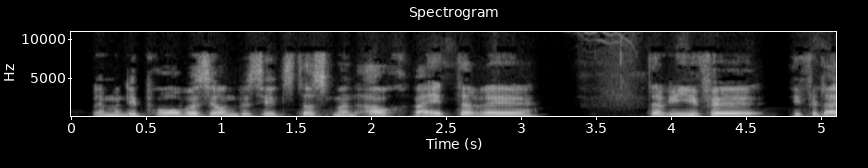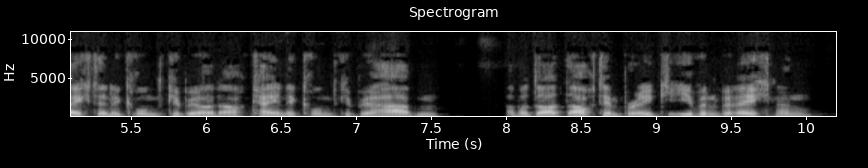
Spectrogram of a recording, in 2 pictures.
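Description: Here is a man with an ordinary speaking voice. His pitch sits fairly high and his intonation stays fairly even. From Austria, southeastern Styria. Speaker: programmer. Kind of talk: interview.

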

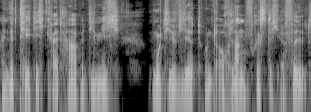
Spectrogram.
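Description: On a very clean recording with a silent background and a dry, close sound with no echo, a man speaks at a moderate pace in a fairly low pitch, with a dark, mellow tone and fairly even intonation. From Lower Saxony, Germany (Hildesheim, near Hanover). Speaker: life coach and mountain bike guide. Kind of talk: interview.

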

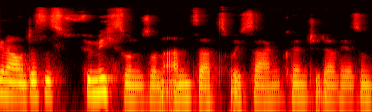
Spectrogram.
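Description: Her tone is dark and mellow, with a very deep, low pitch for a woman. She speaks at a moderate pace in a monotone, flat way. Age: 30s. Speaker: coach and graphic designer, podcast guest. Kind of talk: therapeutic conversation.

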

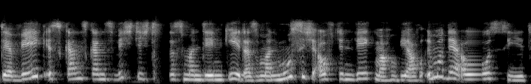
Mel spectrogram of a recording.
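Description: A woman's voice at a fairly high pitch. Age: 50s. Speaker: guest sharing recovery from alcohol addiction. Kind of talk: casual interview chat. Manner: halting, many fillers and restarts.

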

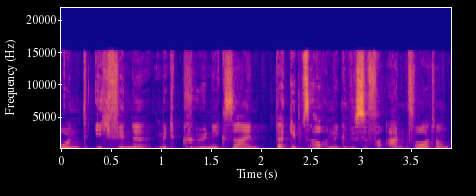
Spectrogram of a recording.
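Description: A man at medium pitch with very wide pitch swings. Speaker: wrestling podcaster. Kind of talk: casual chat. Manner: speaking quietly.

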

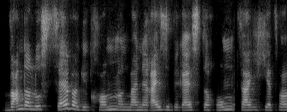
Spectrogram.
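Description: The speech moves at a moderate pace with a flat, monotone intonation. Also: woman. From Germany. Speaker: anti-racism activist, young mother. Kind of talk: interview conversation.

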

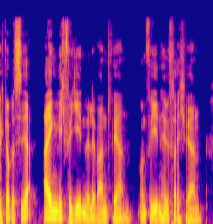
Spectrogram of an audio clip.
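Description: A man's fairly low-pitched voice. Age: 20s. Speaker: business coach. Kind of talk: casual interview.

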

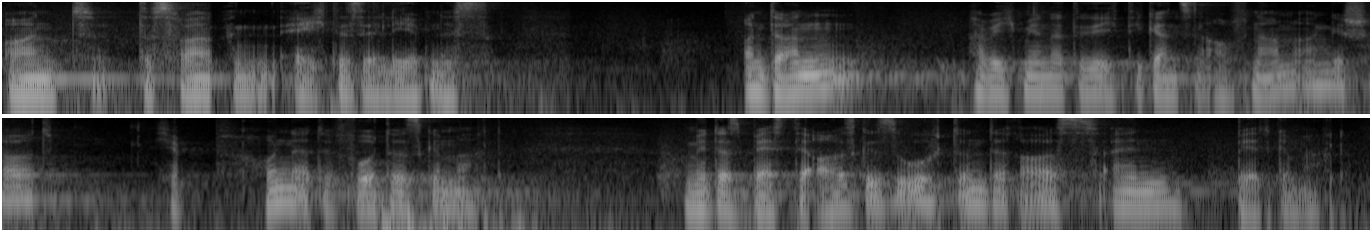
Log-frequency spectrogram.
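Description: A man speaks at a fairly slow pace with a very deep, low pitch and lively intonation. His speech has long, frequent pauses. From Hungary, raised in Germany. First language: Hungarian (speaking German). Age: 30s. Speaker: painter and photographer. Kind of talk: interview.

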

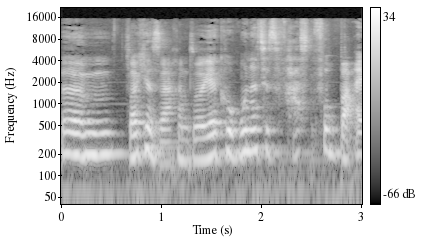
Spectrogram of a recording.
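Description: A woman with a medium pitch and fairly even intonation speaks at a moderate pace over noticeable background noise. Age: 40s. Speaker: mother, course participant. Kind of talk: casual chat. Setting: studio.

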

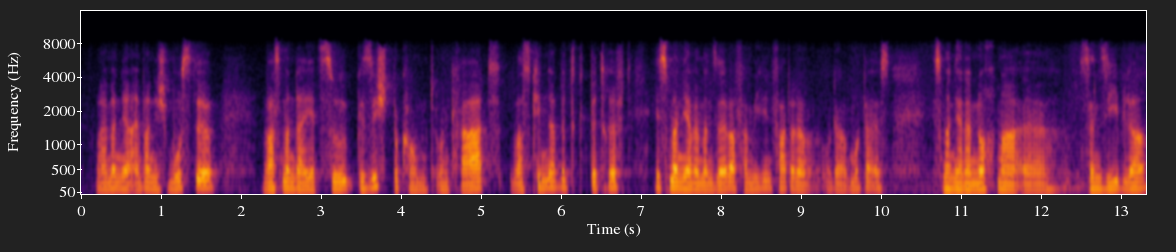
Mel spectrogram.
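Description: His intonation remains fairly even throughout. The man's voice sits at a medium pitch. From Germany, Hunsrück. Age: 30s. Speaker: volunteer aid organizer, former soldier. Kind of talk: interview. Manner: hesitant, repeats words.

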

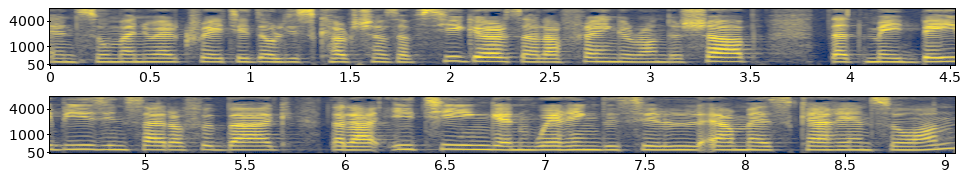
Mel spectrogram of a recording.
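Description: A woman with a French accent in a flat monotone, hardly pausing, on a very clean recording with a silent background. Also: medium pitch for a woman, fairly quick pace. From France, La Creuse countryside. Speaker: painter. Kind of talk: interview.

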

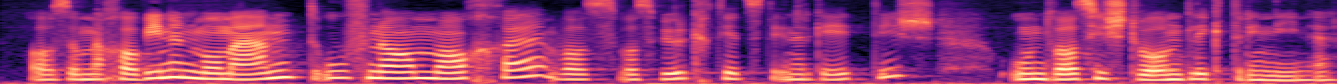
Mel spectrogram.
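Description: In a very clean recording with a silent background, a woman talks at a moderate pace and medium pitch in an ordinary speaking voice with ordinary pitch variation. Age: 40s. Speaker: I Ching consultant. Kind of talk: interview.

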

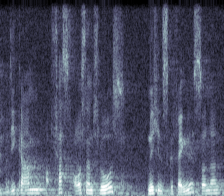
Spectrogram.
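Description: Amid noticeable background noise and audible room echo, a man speaks at a very slow pace with ordinary pitch variation. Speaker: retired clinic press officer. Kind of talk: guided tour.

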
